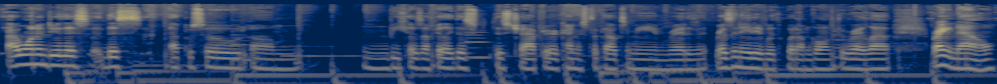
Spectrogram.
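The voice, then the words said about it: Weak, nearly lost voice. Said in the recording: “I'm still sick. Like, my voice is still gone.”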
